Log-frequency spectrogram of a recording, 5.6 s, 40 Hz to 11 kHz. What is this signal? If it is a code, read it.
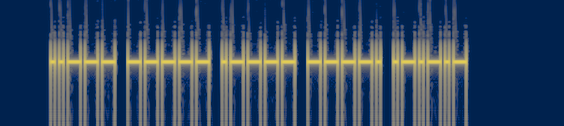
Morse code, heard as a keyed tone, about 28 wpm, 700 Hz. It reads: 2019.
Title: A Sound Of Thunder 28wpm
